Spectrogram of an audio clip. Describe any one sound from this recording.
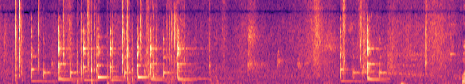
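Phone keypad tones beep in quick succession.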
